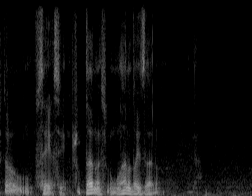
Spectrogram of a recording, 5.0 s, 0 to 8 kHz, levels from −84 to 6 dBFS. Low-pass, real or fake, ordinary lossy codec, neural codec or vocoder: none; real; none; none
